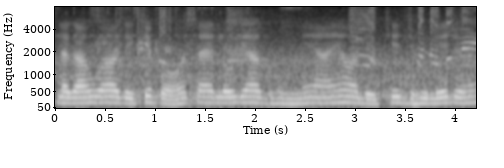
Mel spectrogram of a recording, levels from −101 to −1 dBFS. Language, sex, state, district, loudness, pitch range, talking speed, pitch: Hindi, female, Bihar, Bhagalpur, -23 LUFS, 155-175 Hz, 255 wpm, 170 Hz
